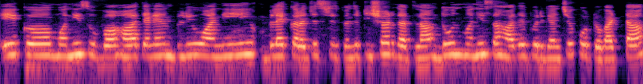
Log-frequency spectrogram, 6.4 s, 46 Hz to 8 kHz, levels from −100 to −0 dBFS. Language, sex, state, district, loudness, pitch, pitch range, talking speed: Konkani, female, Goa, North and South Goa, -18 LUFS, 260 Hz, 245-270 Hz, 185 wpm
